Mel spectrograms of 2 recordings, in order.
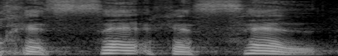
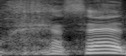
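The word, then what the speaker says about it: חסד: Y esa palabra es como Gesed. Pero es difícil pronunciarla, y lo más fácil que yo hallé para pronunciarla es hacerle como le hacen los gatos.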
